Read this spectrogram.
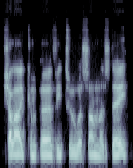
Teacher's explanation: iambic pentameter which is one unit of stressed us Aria yeah unstressed stressed unstressed stressed syllable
